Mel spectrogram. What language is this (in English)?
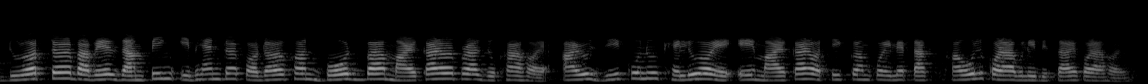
Assamese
